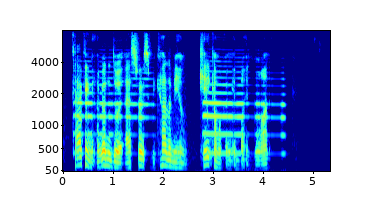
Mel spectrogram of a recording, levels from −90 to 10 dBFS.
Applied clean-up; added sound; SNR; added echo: neural mask model RNNoise.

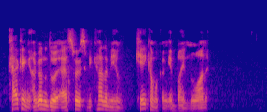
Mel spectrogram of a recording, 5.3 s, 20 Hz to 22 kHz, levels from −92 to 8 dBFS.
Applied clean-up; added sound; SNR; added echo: none; none; none; none.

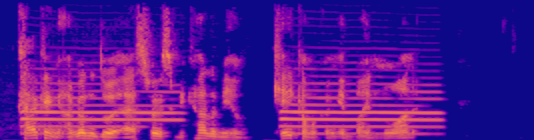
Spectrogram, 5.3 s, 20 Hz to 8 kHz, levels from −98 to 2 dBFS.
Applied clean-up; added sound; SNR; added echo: classical method Wiener filter.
